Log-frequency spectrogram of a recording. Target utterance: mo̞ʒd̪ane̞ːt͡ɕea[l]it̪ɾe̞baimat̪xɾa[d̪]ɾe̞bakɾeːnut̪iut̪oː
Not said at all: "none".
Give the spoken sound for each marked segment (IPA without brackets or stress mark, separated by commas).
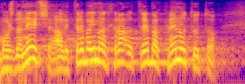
l, t̪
